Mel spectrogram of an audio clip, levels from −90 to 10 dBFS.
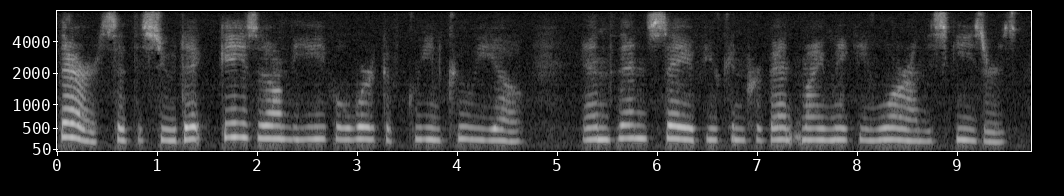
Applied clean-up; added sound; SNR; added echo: none; none; none; none.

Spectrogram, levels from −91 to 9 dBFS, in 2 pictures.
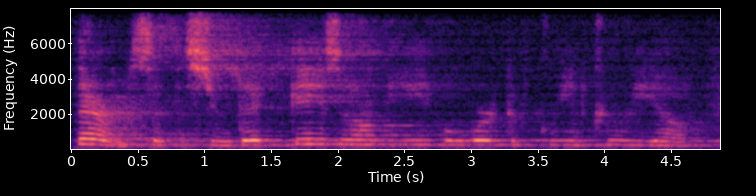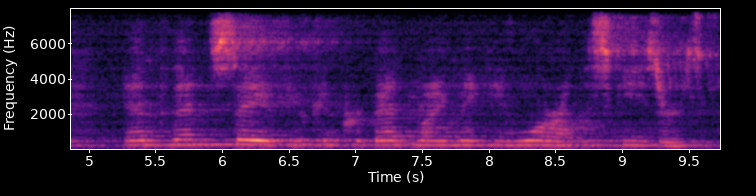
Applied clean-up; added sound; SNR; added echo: none; none; none; reverberation time 2.0 s.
